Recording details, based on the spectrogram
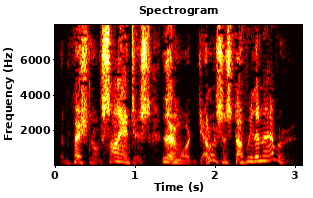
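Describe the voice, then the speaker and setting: A cynical, condescending boss in a 1950s radio drama. His very husky, fairly high voice swoops dramatically as he mocks and domineers with theatrical, sardonic emphasis. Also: very animated, fairly quick, full character voice. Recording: bright, rough 1950s radio recording.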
